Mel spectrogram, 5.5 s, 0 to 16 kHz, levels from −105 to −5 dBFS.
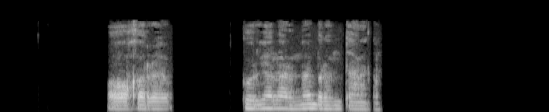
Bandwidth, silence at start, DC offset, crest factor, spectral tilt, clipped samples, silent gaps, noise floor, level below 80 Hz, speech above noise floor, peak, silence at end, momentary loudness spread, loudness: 8.2 kHz; 1.1 s; under 0.1%; 22 dB; -6 dB/octave; under 0.1%; 1.74-2.42 s; under -90 dBFS; -68 dBFS; over 61 dB; -10 dBFS; 1.7 s; 12 LU; -30 LUFS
